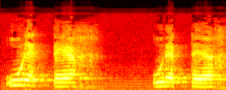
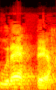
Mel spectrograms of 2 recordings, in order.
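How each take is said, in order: First: "Ureter" with a higher, strong final TER; stress on last syllable. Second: "ureter" stressed on RE, falling off on ter; mistaken stress. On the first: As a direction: land hard on the end of "ureter". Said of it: "É uma palavra oxítona". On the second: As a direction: put the weight on the middle of "ureter". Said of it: "Não se diga, portanto". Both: Shown as a demonstration.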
